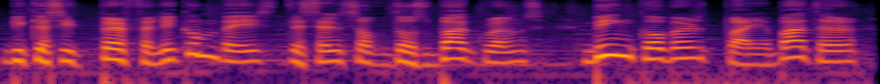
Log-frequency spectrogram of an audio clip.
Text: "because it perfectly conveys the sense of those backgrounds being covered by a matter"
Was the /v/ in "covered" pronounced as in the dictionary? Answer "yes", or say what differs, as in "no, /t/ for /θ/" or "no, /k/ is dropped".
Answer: no, /b/ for /v/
